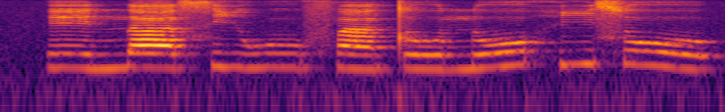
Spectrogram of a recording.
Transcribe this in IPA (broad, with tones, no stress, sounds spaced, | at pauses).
e˨ n a˨ s i˨ w u˨ f ã˨ t o˨ n o˨˦ h i˦ s o˦˨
